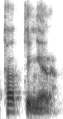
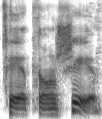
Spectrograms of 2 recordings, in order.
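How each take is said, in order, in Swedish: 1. Namnet uttalas som det stavas, på svenskt vis. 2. Namnet uttalas på franskt vis. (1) "jag tror de flesta skulle säga Tattinger" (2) "nu uttalar jag det på mitt sätt igen"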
